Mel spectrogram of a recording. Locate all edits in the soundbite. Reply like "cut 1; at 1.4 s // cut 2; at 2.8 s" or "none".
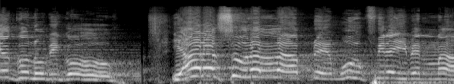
cut 1; at 1.4 s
